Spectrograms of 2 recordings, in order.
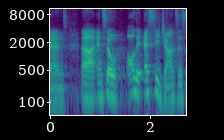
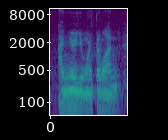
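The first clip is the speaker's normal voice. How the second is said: very quiet, hushed half-whisper; 6 semitones lower, 13 dB quieter than usual. Retelling what a woman half-whispered in the speaker's ear, retelling a half-whisper. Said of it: "she whispers in my ear".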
